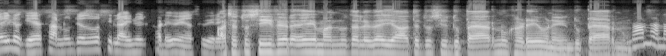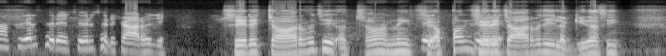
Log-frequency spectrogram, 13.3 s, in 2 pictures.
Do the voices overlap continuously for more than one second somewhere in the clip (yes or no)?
no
